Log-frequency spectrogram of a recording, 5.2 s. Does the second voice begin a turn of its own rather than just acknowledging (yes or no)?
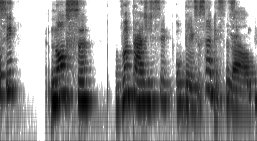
no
